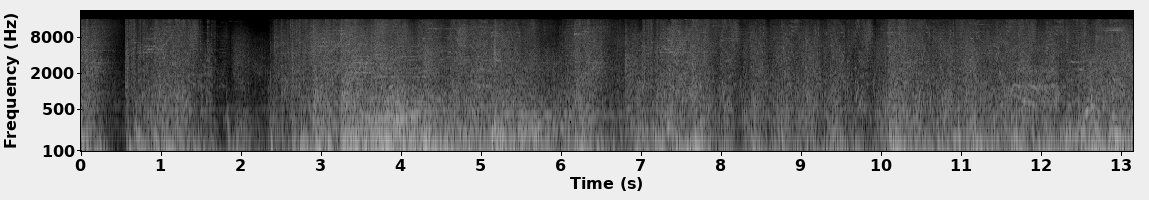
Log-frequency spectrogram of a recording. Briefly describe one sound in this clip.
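Magic spells whoosh and crackle amid clashing blows in a fight.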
